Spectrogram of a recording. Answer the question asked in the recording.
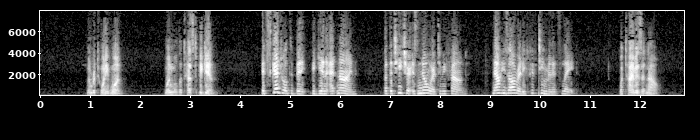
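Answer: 9:15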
